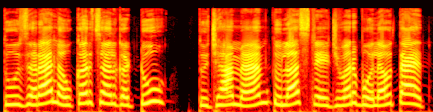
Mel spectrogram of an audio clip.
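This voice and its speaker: Woman voicing an excited high-pitched little schoolgirl. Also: measured pace, dry recording, clean studio sound. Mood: urging. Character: eager young schoolgirl, bossy friend. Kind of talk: children's cartoon story acting.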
